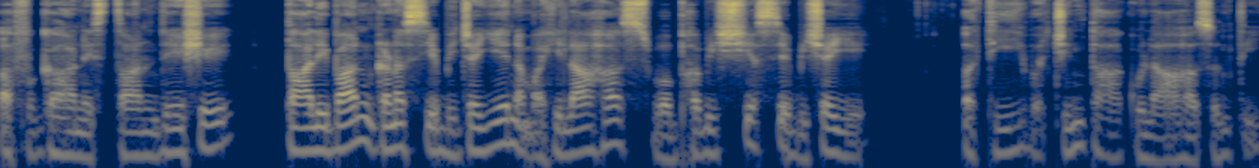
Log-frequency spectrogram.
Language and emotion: Sanskrit, fearful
